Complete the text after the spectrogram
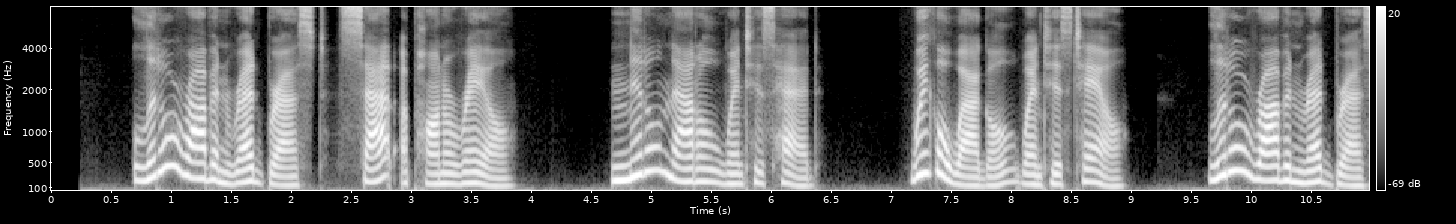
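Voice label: female US, classic rhymes; Little Robin Redbreast Sat Upon a Rail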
